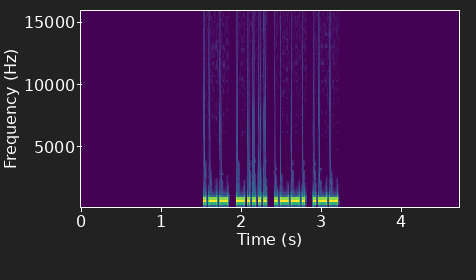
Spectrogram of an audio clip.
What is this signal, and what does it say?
Morse code, heard as a keyed tone, about 36 wpm, 700 Hz. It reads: W6PW
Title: USA Call Signs - 4 Characters - Repeated 2x - 35wpm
